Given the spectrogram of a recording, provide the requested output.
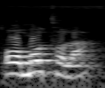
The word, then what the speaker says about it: Omotola: omotola holiday a connecting us how the Nigerians pronounce it omotola holiday akinetic let's take a look at our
